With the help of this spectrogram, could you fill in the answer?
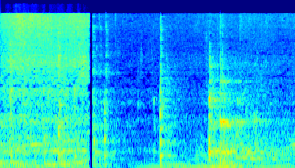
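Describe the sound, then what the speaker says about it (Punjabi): A tadka fried dark brown in a pan for a rajma and potato curry, a loud steady sizzle that drops off as it is stirred, followed by scattered clicks and scrapes. "ਡਾਰਕ ਬ੍ਰਾਊਨ ਹੋ ਚੁੱਕਿਆ ਤੜਕਾ"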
